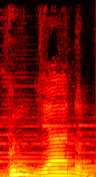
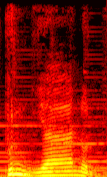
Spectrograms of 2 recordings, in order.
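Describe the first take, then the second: No difference in how they are said.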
